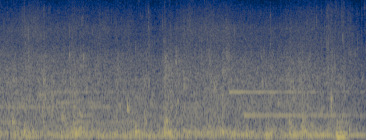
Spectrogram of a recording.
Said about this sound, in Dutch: We stuiteren over het water richting het eiland.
